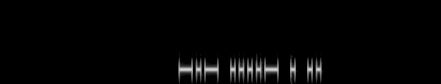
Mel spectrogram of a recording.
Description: Morse code, heard as a keyed tone, about 28 wpm, 700 Hz. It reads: K4EI
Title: USA Call Signs - 4 Characters - Repeated 3x - 28wpm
